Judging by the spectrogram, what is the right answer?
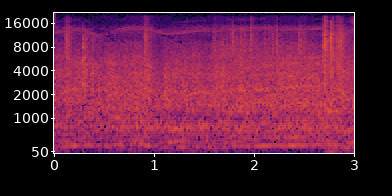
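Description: A Dirt Rally 2.0 rally car slides with clutch and handbrake, its engine droning at a steady, strained pitch amid tire scrub and gravel noise, continuous and close.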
